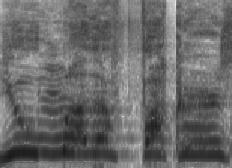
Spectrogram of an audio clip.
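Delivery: put-on shrill, very high, enraged scream. Recalling losing his tapes, the speaker retells screaming at the people who took them. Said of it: "And I was screaming".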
